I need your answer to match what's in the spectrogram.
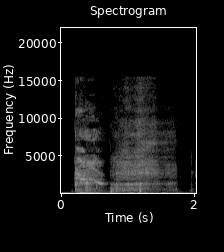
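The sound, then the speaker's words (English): Three harsh, breathy coughs in quick succession, fairly loud, with no talking around them. “Just getting all sorts of coughing in my ears.”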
